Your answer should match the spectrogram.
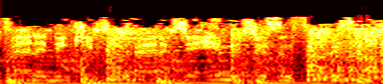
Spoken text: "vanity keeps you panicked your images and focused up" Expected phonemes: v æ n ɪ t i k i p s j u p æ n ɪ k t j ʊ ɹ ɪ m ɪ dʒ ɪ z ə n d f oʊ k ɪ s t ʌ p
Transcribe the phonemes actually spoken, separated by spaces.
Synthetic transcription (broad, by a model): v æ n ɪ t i k i p s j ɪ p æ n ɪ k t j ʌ ɹ ɪ m ɪ dʒ ɪ z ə n f oʊ k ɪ s ʌ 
